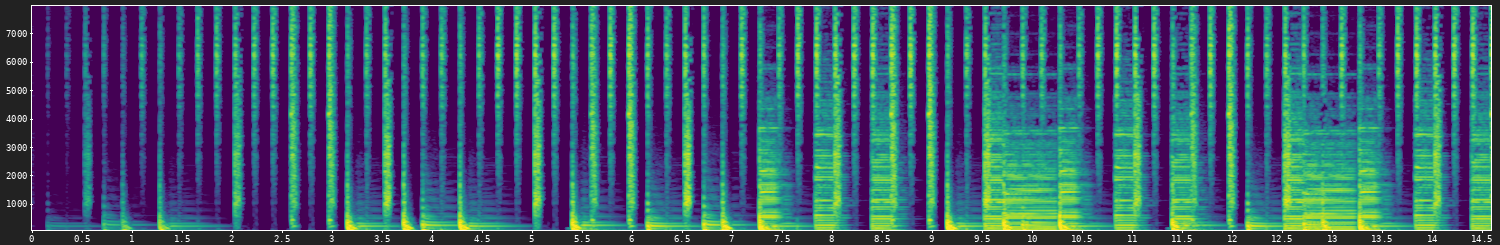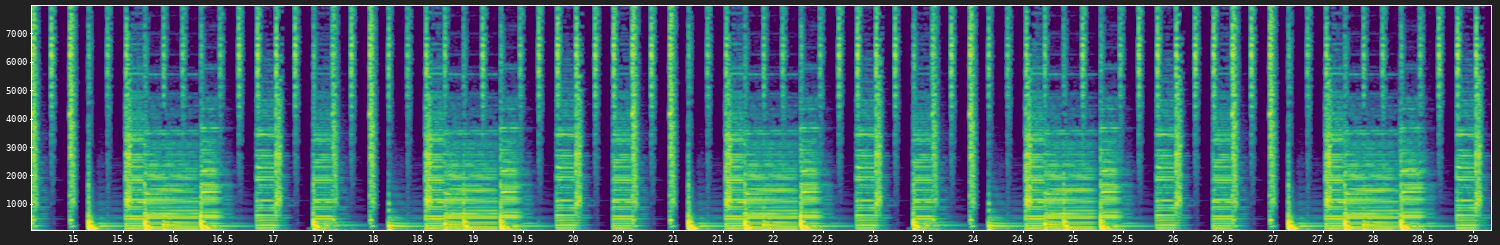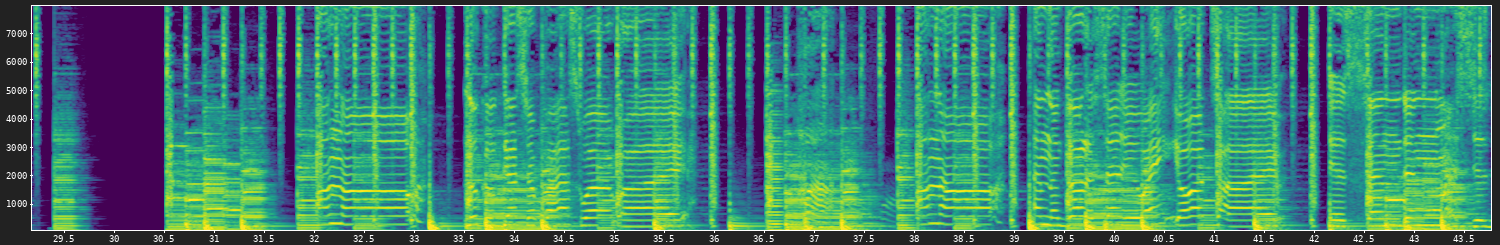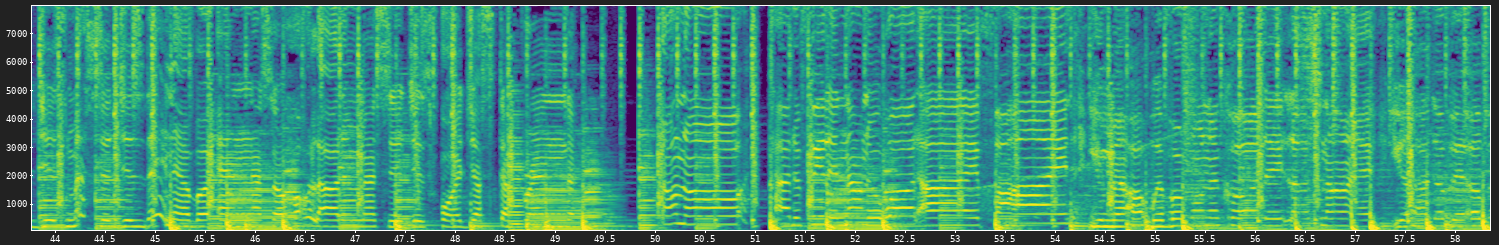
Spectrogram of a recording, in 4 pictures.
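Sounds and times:
twerk bass beat: 0:00.0 - 0:29.4, 0:30.5 - 0:58.3.

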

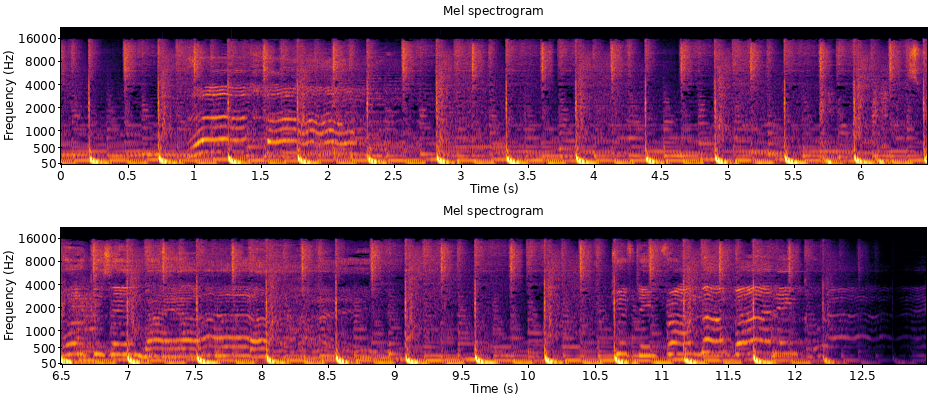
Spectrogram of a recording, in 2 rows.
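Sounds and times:
90s drum loop: 0:00.0 - 0:12.9.

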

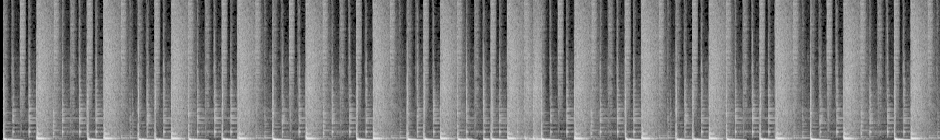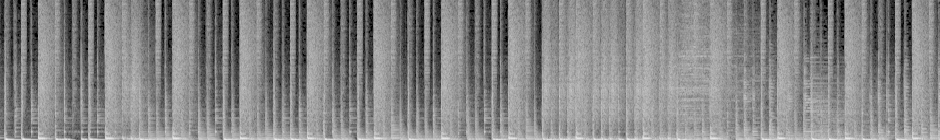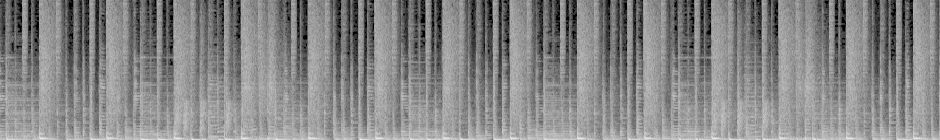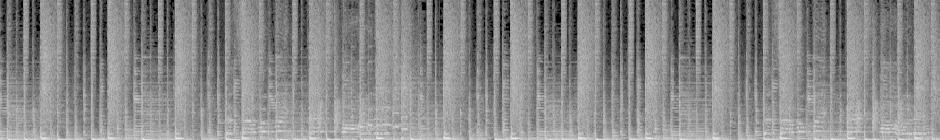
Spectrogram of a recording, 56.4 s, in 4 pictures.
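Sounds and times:
80s remix music: 0:00.0 - 0:56.3.

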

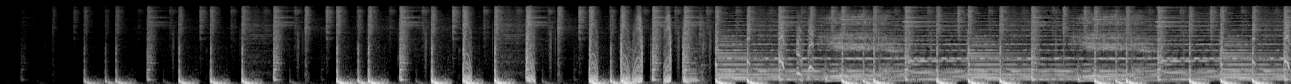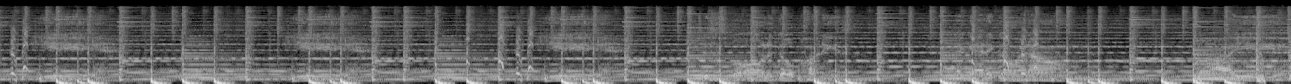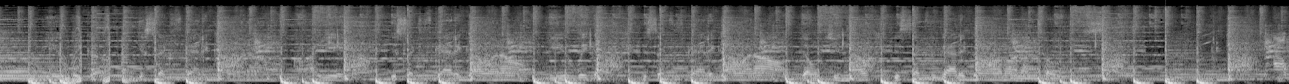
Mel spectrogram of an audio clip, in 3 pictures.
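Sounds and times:
90s R and B music at 95 Bpm: 0:00.8 - 0:38.7.

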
